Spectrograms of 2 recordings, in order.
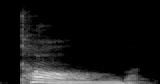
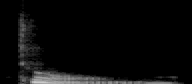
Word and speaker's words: tomb: It is not tomb, but it is tomb.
